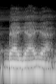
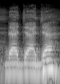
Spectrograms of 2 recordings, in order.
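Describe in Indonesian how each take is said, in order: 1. Kata itu diucapkan dengan bunyi y. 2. Kata itu diucapkan dengan bunyi j.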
